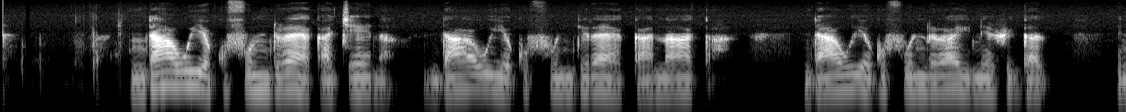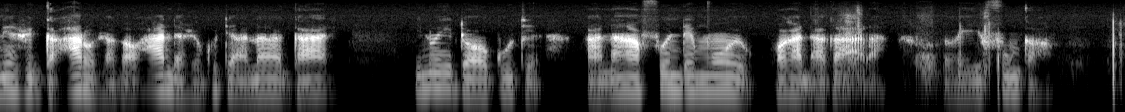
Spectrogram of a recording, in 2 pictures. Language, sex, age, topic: Ndau, male, 18-24, education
